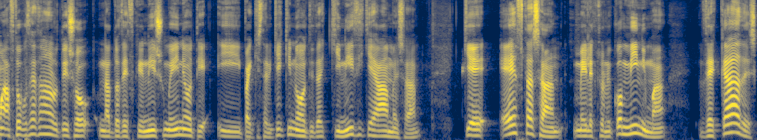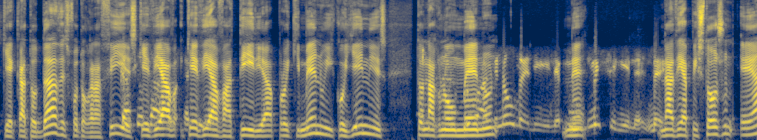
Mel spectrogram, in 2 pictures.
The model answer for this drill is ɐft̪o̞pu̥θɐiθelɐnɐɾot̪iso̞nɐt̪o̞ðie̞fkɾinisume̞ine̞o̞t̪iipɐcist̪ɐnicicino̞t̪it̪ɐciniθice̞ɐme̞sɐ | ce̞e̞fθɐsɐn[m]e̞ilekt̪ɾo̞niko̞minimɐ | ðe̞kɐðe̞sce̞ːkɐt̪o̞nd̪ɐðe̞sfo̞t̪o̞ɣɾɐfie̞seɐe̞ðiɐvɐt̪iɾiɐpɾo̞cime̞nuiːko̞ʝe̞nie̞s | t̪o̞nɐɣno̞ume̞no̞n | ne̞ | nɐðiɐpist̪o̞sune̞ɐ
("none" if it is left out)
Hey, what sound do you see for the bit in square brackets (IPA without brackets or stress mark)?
m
